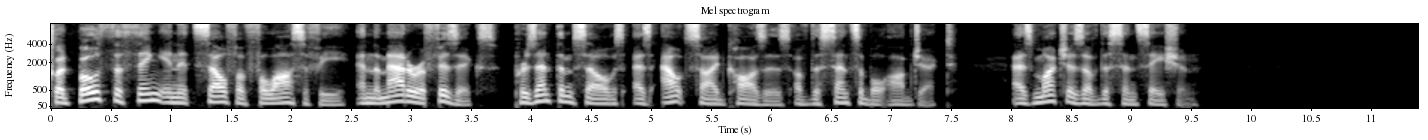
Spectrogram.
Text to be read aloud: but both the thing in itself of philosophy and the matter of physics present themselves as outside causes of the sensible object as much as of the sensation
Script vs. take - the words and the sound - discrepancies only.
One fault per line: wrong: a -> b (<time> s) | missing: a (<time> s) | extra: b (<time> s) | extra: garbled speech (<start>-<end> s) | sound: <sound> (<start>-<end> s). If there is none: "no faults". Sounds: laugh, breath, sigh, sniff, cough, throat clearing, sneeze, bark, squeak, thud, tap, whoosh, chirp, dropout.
no faults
